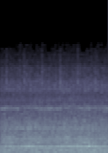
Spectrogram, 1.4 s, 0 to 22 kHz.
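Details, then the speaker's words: 5.3 LS Chevy Tahoe that was not running when bought, now running after its grounds were fixed: steady, even hum with no ticking or knocking; smooth, quiet idle, far better than before. "But look at how smooth that thing runs and how quiet that is. I mean, that's amazing for what it sounded like before."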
